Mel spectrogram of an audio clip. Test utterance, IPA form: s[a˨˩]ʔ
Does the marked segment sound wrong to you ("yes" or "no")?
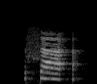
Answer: no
